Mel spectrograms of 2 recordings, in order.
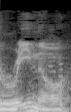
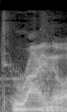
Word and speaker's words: Rhino: Rhino, and I was saying Reno, and once I said Dino. Rhino, okay, now I know the right way to pronounce this name, Rhino.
